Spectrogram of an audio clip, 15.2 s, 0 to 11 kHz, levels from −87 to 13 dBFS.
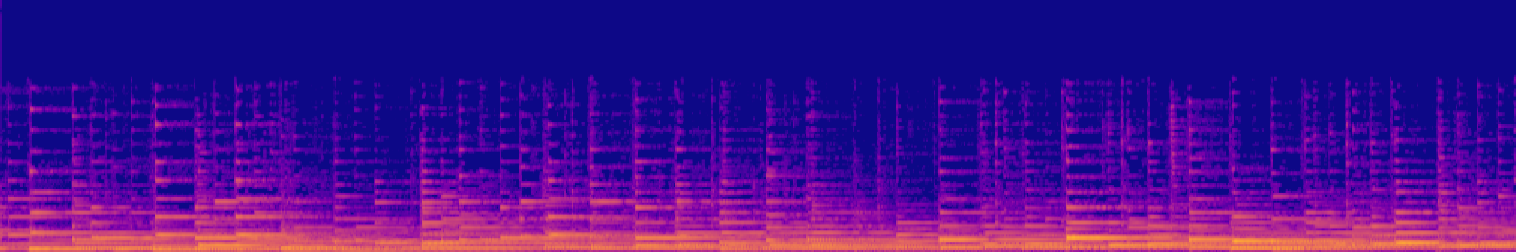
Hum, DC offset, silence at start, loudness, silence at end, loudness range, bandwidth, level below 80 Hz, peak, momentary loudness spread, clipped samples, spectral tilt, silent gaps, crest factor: none; under 0.1%; 0 s; -19 LUFS; 0 s; 6 LU; 7.2 kHz; -70 dBFS; -2 dBFS; 9 LU; under 0.1%; -9 dB/octave; none; 16 dB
